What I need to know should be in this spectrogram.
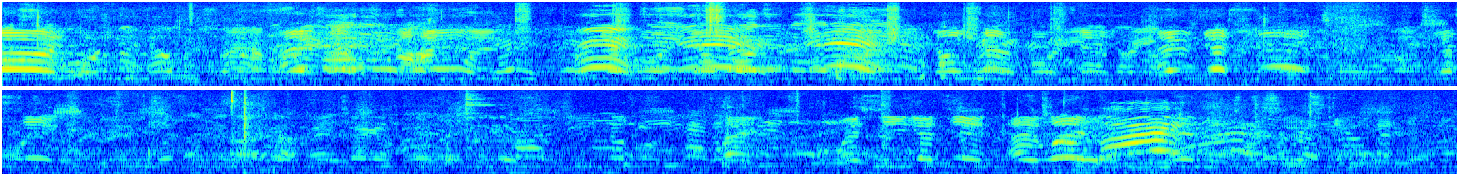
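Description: Soccer players shout to each other outdoors.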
